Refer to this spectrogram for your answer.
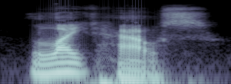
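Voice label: "lighthouse", US English; gcompris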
